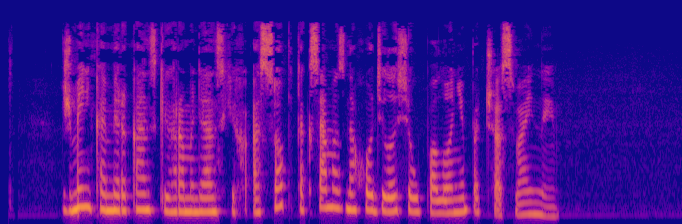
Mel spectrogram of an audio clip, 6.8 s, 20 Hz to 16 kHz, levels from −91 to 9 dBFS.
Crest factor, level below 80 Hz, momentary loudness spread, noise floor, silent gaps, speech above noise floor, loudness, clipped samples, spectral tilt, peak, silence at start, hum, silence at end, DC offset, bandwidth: 18 dB; -82 dBFS; 8 LU; -69 dBFS; none; 43 dB; -26 LUFS; under 0.1%; -3 dB/octave; -8 dBFS; 0.6 s; none; 1.25 s; under 0.1%; 11.5 kHz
